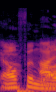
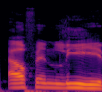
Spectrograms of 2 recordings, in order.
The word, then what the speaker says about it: Elfen Lied: author of Elfen Lied, I think is the correct way you pronounce that. It's not Elfen Lied? I think it's Elfen Lied is how you're supposed to say it.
